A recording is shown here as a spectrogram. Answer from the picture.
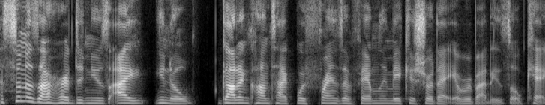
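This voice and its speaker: An angry-sounding woman talks very fast with an American accent. Her pitch is medium with ordinary variation, and the background is quiet. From Texas. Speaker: podcast host. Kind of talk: angry rant. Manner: angry, emphatic, repeating phrases; upset, shaken, unedited.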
